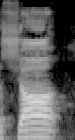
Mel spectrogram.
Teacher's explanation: بڑی مد ہے 4 الف جتنا جی ہے ہم نے آواز بلند کی ہے۔ ویسے 5 الف جتنا آواز ہم بلند کر سکتے ہیں، 1 الف جتنا حمزہ کی، اور 4 الف جتنا جو ہے یہ اس مد کی جو ہے آواز ہم نے بلند کر سکتے ہیں۔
